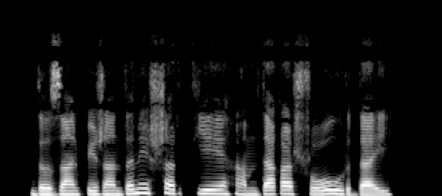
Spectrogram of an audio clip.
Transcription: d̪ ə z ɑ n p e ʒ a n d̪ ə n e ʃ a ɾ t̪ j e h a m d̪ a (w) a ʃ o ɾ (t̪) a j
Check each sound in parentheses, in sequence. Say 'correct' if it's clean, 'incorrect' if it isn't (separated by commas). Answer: incorrect, incorrect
